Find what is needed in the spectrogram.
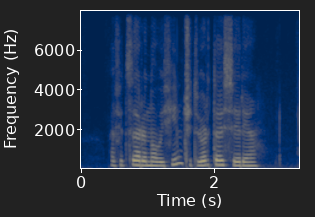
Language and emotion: Russian, neutral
